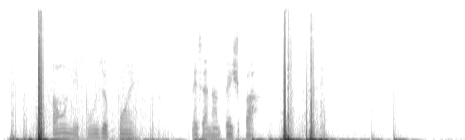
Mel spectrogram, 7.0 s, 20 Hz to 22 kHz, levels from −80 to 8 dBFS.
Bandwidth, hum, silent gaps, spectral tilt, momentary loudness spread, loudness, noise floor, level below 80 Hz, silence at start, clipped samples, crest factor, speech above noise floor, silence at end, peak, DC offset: 14 kHz; none; none; -6.5 dB/octave; 29 LU; -25 LUFS; -71 dBFS; -28 dBFS; 0.15 s; under 0.1%; 24 dB; 32 dB; 0.9 s; 0 dBFS; under 0.1%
